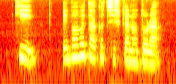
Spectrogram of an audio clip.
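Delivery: plain reading voice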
